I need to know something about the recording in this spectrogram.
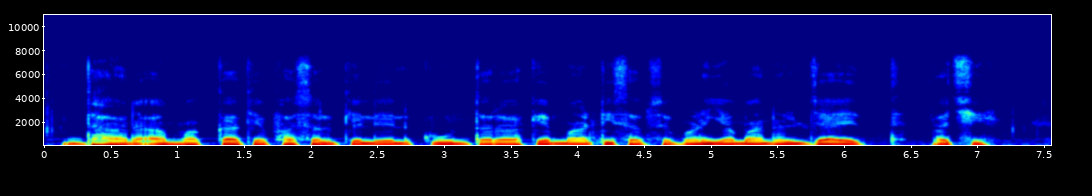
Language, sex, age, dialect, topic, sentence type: Maithili, male, 18-24, Eastern / Thethi, agriculture, question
